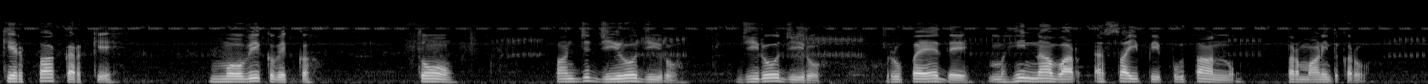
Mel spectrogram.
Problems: none marked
